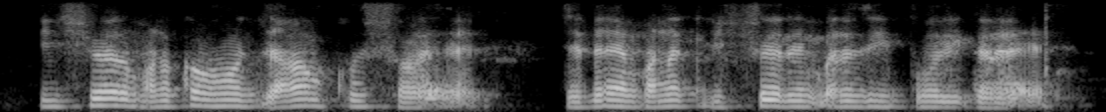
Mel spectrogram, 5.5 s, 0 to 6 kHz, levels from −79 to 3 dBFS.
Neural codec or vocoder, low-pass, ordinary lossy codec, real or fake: vocoder, 22.05 kHz, 80 mel bands, HiFi-GAN; 5.4 kHz; Opus, 16 kbps; fake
